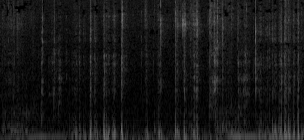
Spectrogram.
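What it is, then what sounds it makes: Bar of soap being scraped with a knife. A knife blade is scraped repeatedly across the face of a solid red star-shaped soap. It makes a rapid series of short, crisp shaving strokes, each with a dry bright edge over a soft low body, and none of them ring on.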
